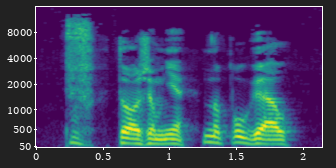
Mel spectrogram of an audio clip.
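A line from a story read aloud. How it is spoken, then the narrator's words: Dismissive snort. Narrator (Russian): Фыркнула пренебрежительно Суи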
